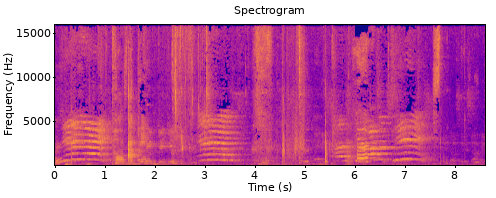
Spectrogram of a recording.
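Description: A young girl talks with animation close by.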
